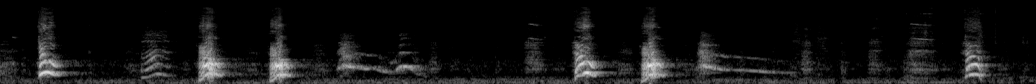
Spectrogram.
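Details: A dog barking through a door at other dogs, loud sharp barks in uneven bursts, some doubled, with a few quieter yelps and falling whines between, over a quiet indoor background.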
